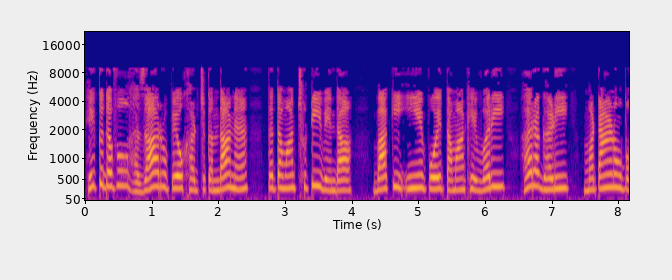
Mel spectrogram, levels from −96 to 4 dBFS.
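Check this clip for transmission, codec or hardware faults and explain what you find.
One fault runs through the whole speech clip: AAC compression. From start to finish the spectrum stops dead at 9 kHz, and the sound is dull and smeared, with a fizzy, warbling edge on sibilants and held vowels. The likely cause is a low-bitrate AAC-LC encode, which fits something around 32 kbps. Too few bits remain to code every frequency line, so the encoder discards the top band and leaves other bands patchy. On a spectrogram this appears as a flat ceiling at 9 kHz with blotchy holes below it, while the waveform looks ordinary.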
